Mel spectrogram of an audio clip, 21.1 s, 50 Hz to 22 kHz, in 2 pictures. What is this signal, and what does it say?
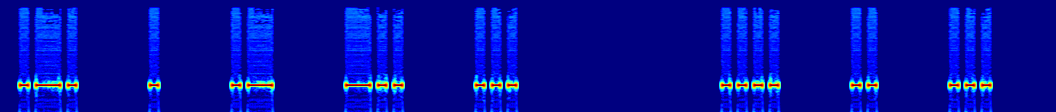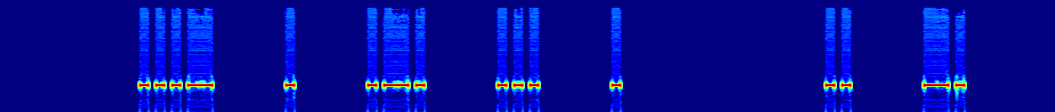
Morse code, heard as a keyed tone, about 15 wpm, spaced as for 8 wpm, 1000 Hz. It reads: READS HIS VERSE IN
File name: qotdfiles / 8wpm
